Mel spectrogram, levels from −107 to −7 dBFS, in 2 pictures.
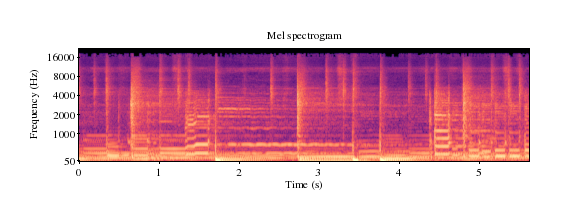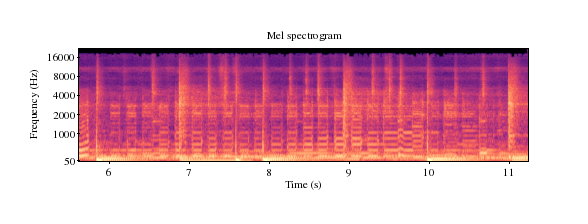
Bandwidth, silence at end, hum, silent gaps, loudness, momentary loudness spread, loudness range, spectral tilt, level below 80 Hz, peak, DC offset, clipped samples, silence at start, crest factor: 18 kHz; 0 s; none; none; -18 LUFS; 6 LU; 1 LU; -5 dB/octave; -22 dBFS; -2 dBFS; under 0.1%; under 0.1%; 0 s; 16 dB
